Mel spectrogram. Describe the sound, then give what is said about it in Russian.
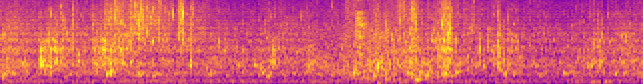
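Soft splashing and sloshing as young girls wade through water, faint and irregular, with scattered light splashes and one sharper splash near the middle. “Младшие девочки ходят по воде.”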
